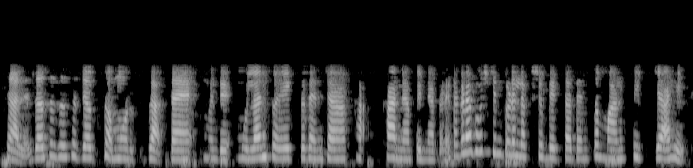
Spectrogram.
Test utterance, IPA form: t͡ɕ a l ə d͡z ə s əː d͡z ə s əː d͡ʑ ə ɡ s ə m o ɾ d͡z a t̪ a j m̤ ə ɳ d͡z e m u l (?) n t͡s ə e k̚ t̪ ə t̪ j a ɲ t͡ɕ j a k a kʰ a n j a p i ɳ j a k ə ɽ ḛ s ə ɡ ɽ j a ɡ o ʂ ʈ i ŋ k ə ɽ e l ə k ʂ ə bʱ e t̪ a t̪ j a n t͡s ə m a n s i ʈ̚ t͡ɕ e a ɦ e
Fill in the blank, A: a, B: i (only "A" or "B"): A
